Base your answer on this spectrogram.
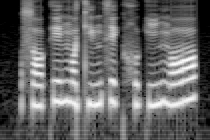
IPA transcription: s ɔ k e ŋ ɔ tʲ ɘ ŋ s e k χʷ i k i ŋ ɔ

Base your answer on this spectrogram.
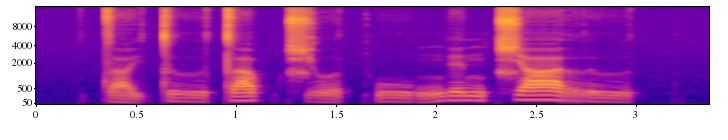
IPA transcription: t a˩˦ j t ɯː˨˩ t a˦˥ p̚ t͡ɕ ɤː˨˩ t̚ ʔ uː˨˩ ŋ e˥˩ n t͡ɕ aː˥˩ r ɯː˨˩ t̚

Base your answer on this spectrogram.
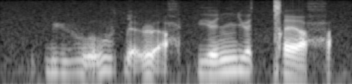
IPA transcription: ɓ y v o̰ v ɗ æ̰ ɭ æ̰ ħ pʲ œ n y ɐ̯ ǀ æ ħ

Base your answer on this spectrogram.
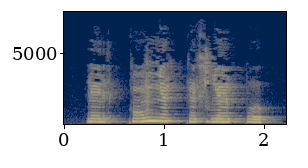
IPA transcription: ɾ ẽ r kː ɔ̃ v ɲ ɛ̃ kː ɛ̃ x ʎ ɛ̃ pː ʊ

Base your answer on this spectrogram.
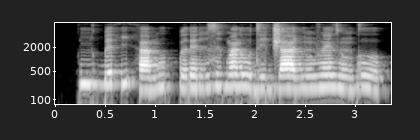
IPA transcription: ɲ o˦ ɡ͡b ɛ˦ h i˦ h a˨ m u˦ k͡p ə˨˦ ɾ ɛ˨ ɾ ɨ˨˦ z ɨ˧ b ã˦ ɾ o˦˨ d e˧ d͡ʒ aː˨ ɲ ũ˨ v ɛ̃˧ z ũ˨ ɡ o˦˨

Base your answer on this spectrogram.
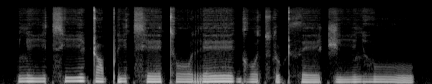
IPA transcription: l iː t͡sʰ iː ʈ ɒ pʼ i t͡sʰ e tʰ oː r eː ɡʱ o t͡sʼ u ʈ θ eː t͡ʃ iː l ɦ u

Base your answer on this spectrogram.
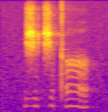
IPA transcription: ʒ ə t͡ʃ ə tʼ ʌ

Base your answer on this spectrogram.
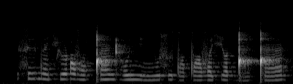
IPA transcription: s i d æ̃ ç u ɽ i zˤ ũ ǃ æ̃ ɖʱ o ɲ æ ɲ u sʷ i d ɒ tˤ i zˤ i ç ɒ ɐ̯ ɡ͡ǃ ẽ ɐ̯ ǃ æ̃

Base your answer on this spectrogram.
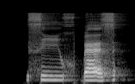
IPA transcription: s iː xʷ ɓ æ z

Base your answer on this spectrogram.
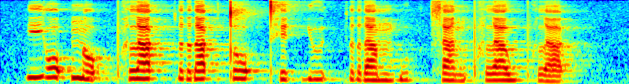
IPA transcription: j ɔ˥˩ ʔ n ɔ˨˩ ʔ pʰ l a˥˩ k̚ p r a˦˥ k̚ t ɔ˥˩ ʔ tʰ e˦˥ k̚ j ɯː˦˥ t̚ p r a˦˥ m b o˥˩ k̚ s a˨˩ n pʰ l a˦˥ w pʰ l a˨˩ k̚

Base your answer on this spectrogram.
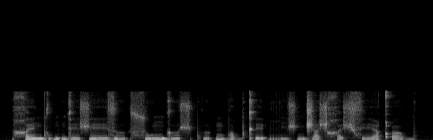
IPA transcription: χ e˧˥˧ n d u˧˥˧ b ŋ ɡ eː˨˩˦ ʃ eː˨˩˦ z ɯː˨ ʔ s u˧˥˧ ŋ ɡ ɯː˧˥˧ ʃ pʼ ɯ˨˥ ʔ m b ʌ˥˧ b kʼ e˥˩ ʔ r i˧˥˧ ʃ n d͡ʒ a˥˩ ʃ χ ɛ˨˥ ʃ s eː˧˥˧ qʼ u˧˥˧ b

